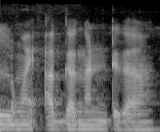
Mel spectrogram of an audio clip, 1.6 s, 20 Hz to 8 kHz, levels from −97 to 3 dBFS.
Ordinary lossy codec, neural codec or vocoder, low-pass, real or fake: none; none; 7.2 kHz; real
